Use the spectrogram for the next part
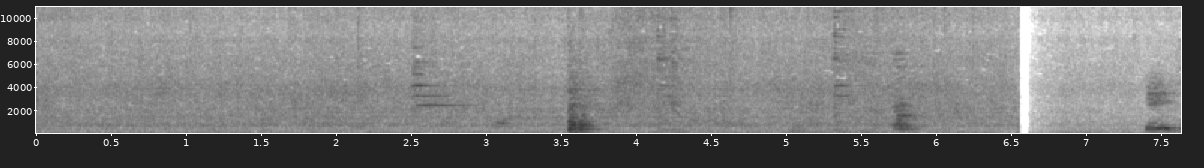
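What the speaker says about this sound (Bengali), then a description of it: "ভালো করে কষিয়ে নেব" Chicken keema frying with spice paste, a low continuous sizzle broken by several short bursts of stirring and scraping in the pan, ending with an abrupt cut.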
